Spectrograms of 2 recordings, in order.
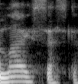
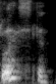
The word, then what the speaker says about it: Leicester: here it's not worcestershire it's like lycester when americans say it the lie cester is leicester it's like lieutenant we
